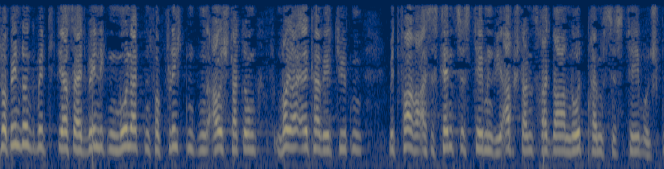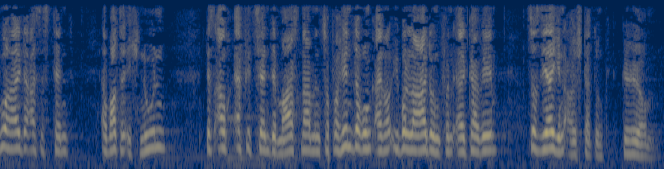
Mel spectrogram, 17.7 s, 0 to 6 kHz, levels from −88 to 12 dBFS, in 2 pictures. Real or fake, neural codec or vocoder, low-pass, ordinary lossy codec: real; none; 5.4 kHz; none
